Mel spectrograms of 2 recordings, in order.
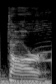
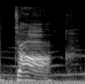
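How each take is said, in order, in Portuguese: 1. É pronunciado com sotaque americano. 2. É pronunciado com sotaque britânico. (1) "o americano ele vai falar dark" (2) "O britânico, ele fala dark"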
